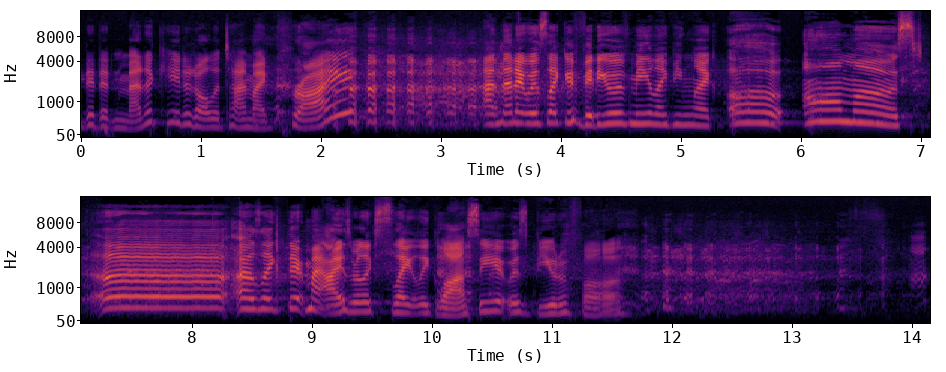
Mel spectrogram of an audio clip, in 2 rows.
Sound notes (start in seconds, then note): 2.1 crowd laughing; 6.5 groans; 11.6 crowd laughing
